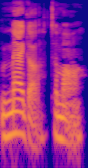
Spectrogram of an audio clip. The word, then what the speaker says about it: magatama: They're called magatama. I looked it up and had Google pronounce it for me today.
